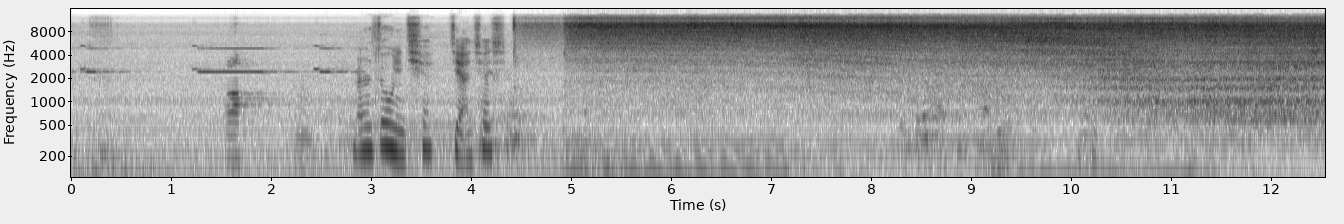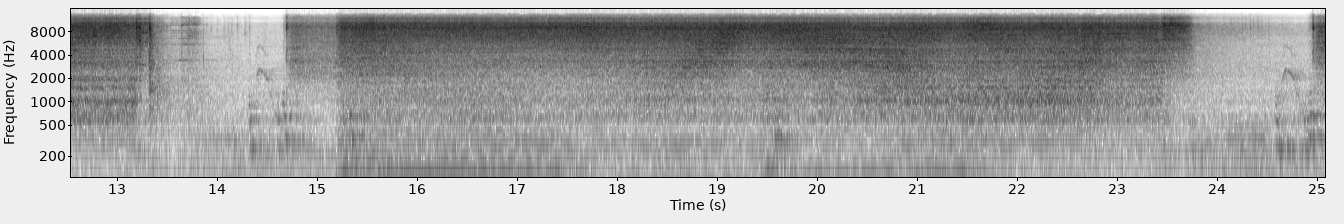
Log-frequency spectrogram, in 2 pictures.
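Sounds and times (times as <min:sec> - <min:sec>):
low hum: 0:00.0 - 0:13.3, 0:15.1 - 0:24.7
laser cutter hissing: 0:04.4 - 0:13.6, 0:14.7 - 0:24.2.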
